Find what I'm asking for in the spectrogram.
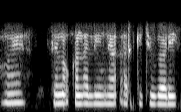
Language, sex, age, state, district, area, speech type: Santali, female, 18-30, Jharkhand, Seraikela Kharsawan, rural, conversation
